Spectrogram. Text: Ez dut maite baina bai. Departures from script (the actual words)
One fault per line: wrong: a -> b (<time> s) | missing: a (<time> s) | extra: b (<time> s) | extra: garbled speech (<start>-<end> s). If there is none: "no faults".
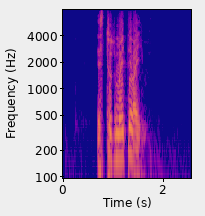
missing: baina (1.4 s)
